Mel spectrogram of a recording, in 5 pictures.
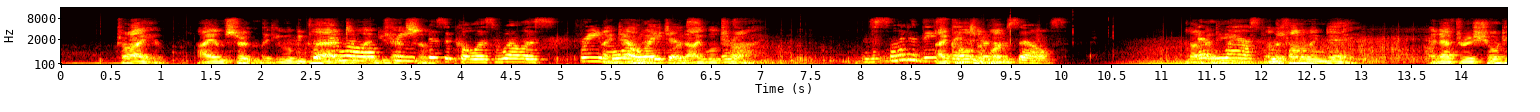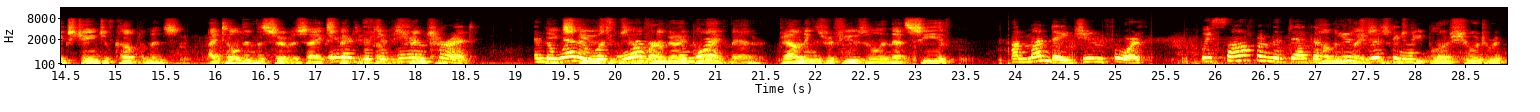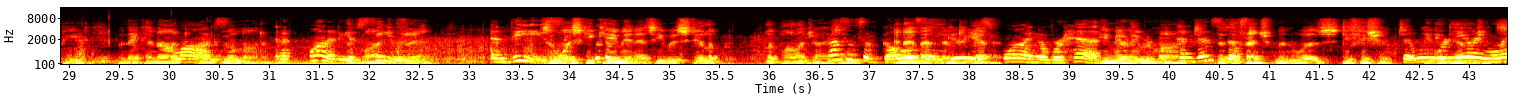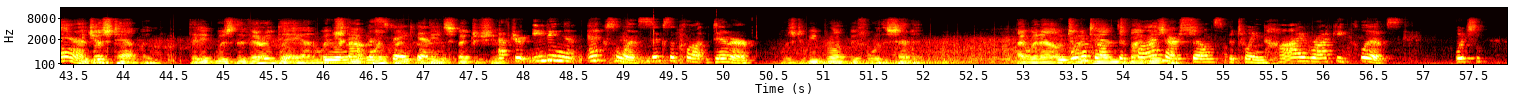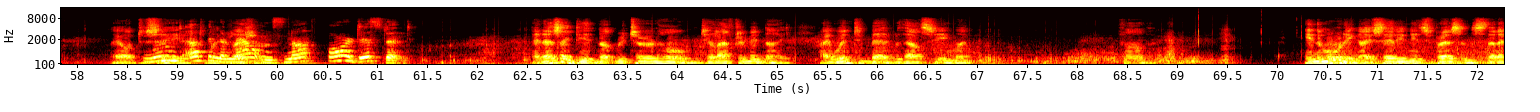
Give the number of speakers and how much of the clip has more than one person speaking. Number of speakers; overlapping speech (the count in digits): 2, about 32%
